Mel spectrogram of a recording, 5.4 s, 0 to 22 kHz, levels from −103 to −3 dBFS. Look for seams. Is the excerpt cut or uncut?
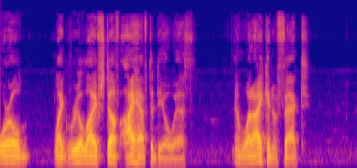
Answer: cut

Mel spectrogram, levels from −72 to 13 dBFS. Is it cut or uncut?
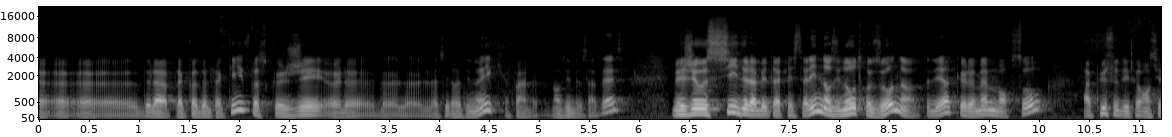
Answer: uncut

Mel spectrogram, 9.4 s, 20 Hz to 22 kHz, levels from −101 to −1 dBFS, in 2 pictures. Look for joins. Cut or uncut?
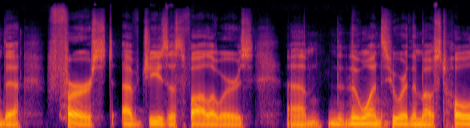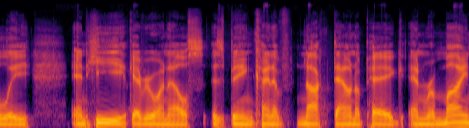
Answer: cut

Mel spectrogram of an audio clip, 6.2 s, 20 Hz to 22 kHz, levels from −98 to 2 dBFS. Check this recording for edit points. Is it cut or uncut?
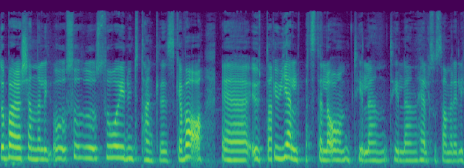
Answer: cut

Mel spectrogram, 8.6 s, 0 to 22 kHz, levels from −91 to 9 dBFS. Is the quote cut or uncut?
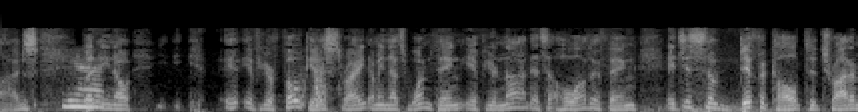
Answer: uncut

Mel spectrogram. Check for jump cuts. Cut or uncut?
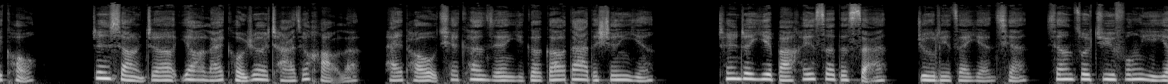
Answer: cut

